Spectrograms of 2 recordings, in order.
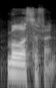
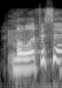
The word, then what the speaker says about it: Maleficent: one melissan yes and you didn't say it right say it right wait Maleficent Maleficent Maleficent said Maleficent again you said melissen again fans fans of the blooper episode will understand Maleficent there you go malefic so I got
